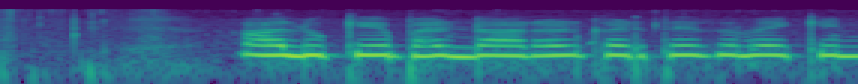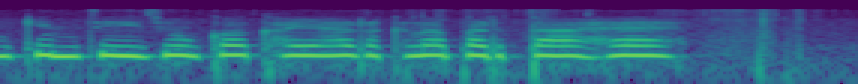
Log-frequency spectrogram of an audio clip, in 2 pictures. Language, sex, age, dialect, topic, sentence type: Hindi, female, 18-24, Garhwali, agriculture, question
